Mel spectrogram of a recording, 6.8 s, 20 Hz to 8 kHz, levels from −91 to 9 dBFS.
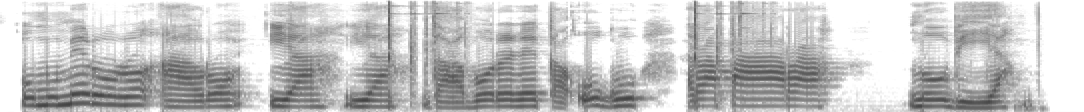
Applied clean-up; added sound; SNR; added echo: none; Shatter; 11 dB; none.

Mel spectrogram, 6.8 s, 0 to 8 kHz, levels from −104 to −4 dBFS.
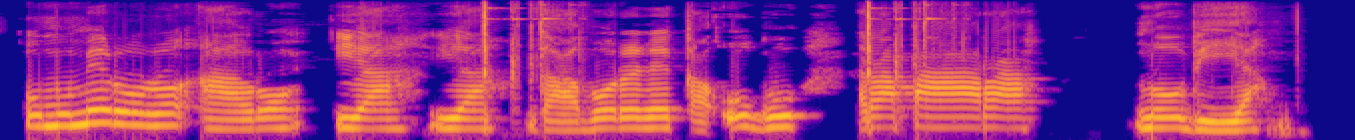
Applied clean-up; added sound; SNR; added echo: classical method Wiener filter.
